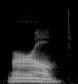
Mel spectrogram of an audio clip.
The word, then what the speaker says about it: Burl: Burl rhymes with Merle, as in Merle Street. Burl.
